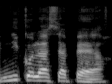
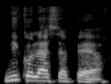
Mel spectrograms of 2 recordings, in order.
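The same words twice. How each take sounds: No difference in how they are said.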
